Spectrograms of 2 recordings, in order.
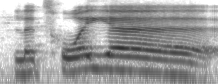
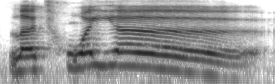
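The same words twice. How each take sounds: First: Said in the usual way. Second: Calling out louder. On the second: Real, not acted. Reader calling out to caller Latoya, louder. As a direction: call the name out.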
